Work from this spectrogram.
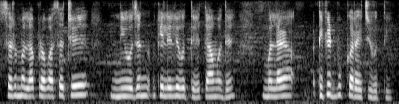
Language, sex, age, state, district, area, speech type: Marathi, female, 18-30, Maharashtra, Bhandara, rural, spontaneous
